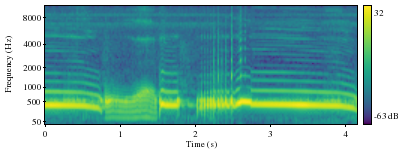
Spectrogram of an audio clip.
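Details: Barbary dove in lively calling form, used to prompt other doves to start calling: rapid rolling pulses swelling into a long, steady, droning coo that slides down at the end, with a lower, wavering note between.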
